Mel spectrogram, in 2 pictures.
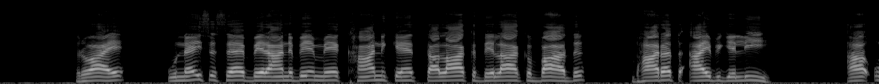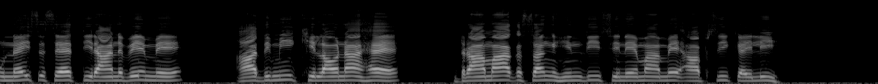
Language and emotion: Maithili, neutral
